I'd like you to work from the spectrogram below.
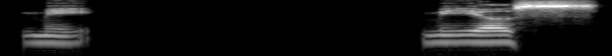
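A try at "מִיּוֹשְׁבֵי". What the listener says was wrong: It's so Yosheve, the dot that would normally be over the right side of the sheen is kind of indicated by the dot of the holam right before it. Mi Yosheve.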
